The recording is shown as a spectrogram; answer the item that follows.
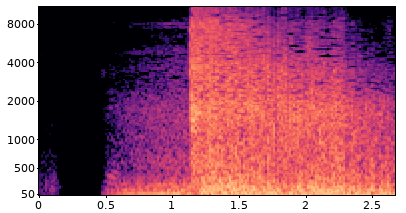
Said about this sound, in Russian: Яркие взрывы и поврежденная крыша здания – это практически все, что достоверно известно об атаке на военный завод в Исфахане.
